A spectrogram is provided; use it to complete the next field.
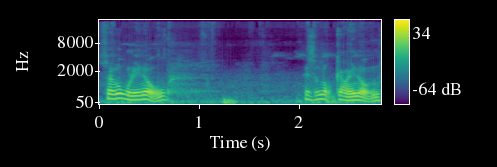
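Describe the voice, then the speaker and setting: His tone is dark and mellow. The man sounds somewhat breathy. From England, London and Kent. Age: 60s. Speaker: vlogger. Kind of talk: personal vlog monologue. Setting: outdoors on a walk.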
